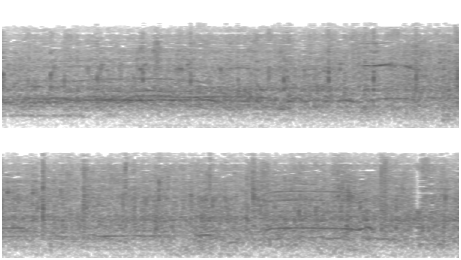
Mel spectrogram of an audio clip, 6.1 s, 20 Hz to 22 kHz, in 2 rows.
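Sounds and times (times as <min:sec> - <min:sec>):
scattered whoops and shouts from rally crowd: 0:00.0 - 0:05.8
large outdoor rally crowd cheering and applauding: 0:00.0 - 0:06.0.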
